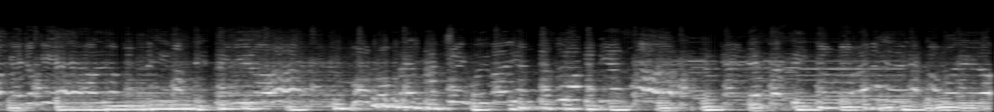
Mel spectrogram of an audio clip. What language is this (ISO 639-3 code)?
spa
